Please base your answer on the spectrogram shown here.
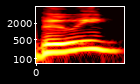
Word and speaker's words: Bowie: We're going to start off with David Buoie. I know the English people like to pronounce it Bowie, but they're wrong.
